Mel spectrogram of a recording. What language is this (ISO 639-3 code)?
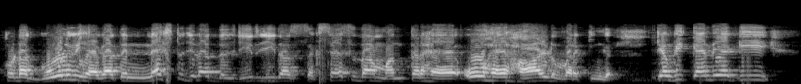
pan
